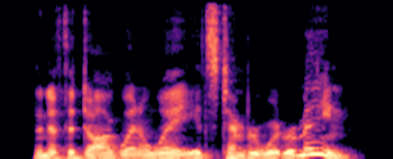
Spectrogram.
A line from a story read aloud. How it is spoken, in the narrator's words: the Queen exclaimed triumphantly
